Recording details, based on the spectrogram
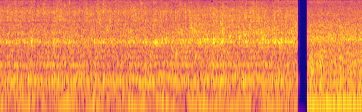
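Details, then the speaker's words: Kenmore top-load washer on the final spin of a heavy-duty cycle with a load of heavy jeans, at full speed. Smooth, even motor hum at a steady pitch with no knocking or rubbing. Normal spin cycle. "and we're back on that final spin cycle I've given it just a minute here to get to full speed"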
